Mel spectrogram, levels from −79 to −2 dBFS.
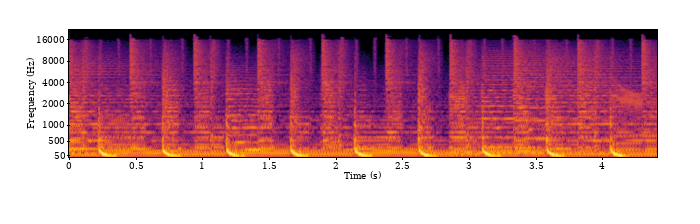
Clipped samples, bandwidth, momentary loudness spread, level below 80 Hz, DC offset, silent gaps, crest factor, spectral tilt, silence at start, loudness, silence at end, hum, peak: under 0.1%; 19.5 kHz; 3 LU; -20 dBFS; under 0.1%; none; 12 dB; -5 dB/octave; 0 s; -14 LUFS; 0 s; none; 0 dBFS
